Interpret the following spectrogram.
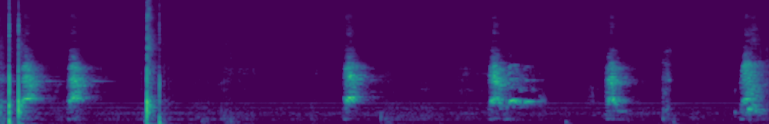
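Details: Dogs barking in rough, hoarse single barks, about seven spaced a second or more apart, with sharp clicking knocks and a faint steady hum between them.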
